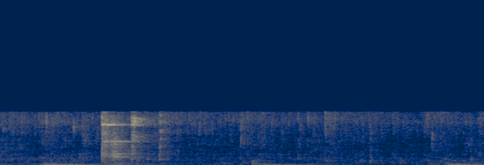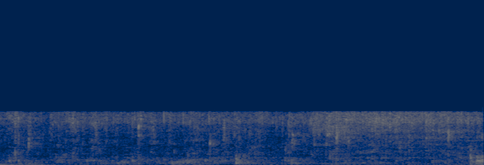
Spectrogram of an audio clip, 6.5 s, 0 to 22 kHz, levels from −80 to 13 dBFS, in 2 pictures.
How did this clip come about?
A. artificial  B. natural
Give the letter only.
B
